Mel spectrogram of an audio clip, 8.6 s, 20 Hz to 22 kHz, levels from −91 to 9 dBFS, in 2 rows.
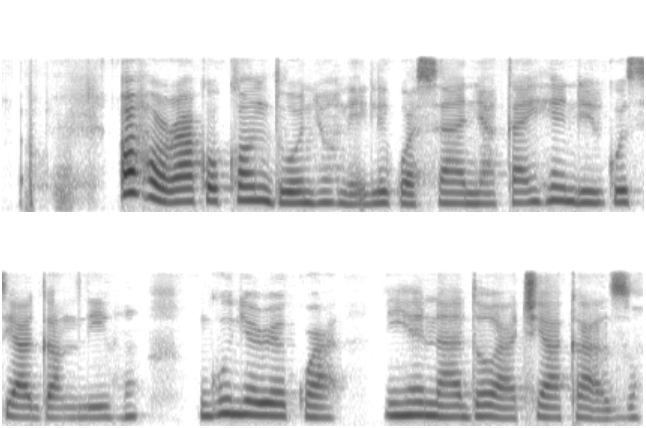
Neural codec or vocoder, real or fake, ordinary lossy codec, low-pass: codec, 16 kHz, 0.8 kbps, ZipCodec; fake; none; 7.2 kHz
